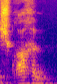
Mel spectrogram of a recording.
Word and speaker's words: Sprache: Vous vous rappelez quand on a fait l'alphabet, on a dit quand le A vient avant le CH se prononce comme le Kha de l'arabe.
